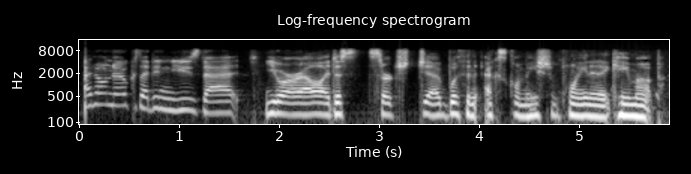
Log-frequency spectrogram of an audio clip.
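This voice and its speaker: A woman's voice: low voice, normal speed, fairly bright tone. A woman co-hosting a podcast, summarizing a news article in casual chat and laughing between phrases. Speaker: podcast co-host.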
